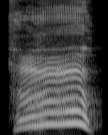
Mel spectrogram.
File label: male exert; menschen; koerpergeraeusche; soundpool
